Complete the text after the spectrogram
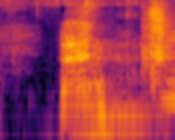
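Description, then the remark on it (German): A single loud sneeze bursts out after a brief near-silence, with a sharp breathy onset and a voiced, noisy release. “Gesundheit.”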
